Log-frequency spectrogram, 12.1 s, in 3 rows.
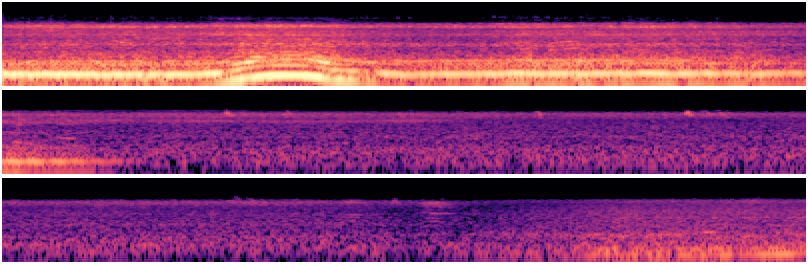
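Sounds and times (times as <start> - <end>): car engine droning: 0.0 - 7.2, 10.5 - 12.0
outdoor rush of noise: 0.0 - 12.0.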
